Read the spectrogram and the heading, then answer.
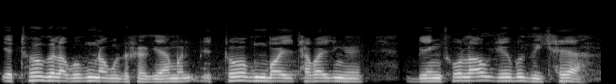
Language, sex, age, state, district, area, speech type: Bodo, male, 45-60, Assam, Chirang, rural, spontaneous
